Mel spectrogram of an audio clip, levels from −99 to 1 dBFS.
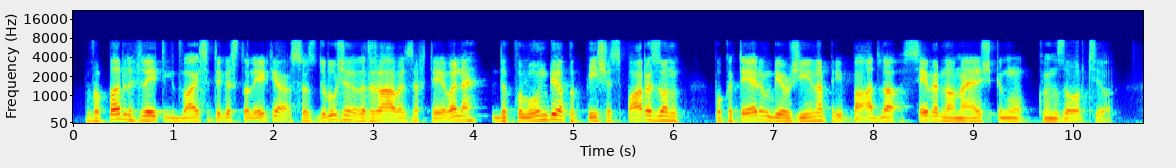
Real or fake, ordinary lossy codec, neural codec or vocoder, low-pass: fake; none; codec, 16 kHz, 1 kbps, X-Codec, HuBERT features, trained on general audio; 7.2 kHz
